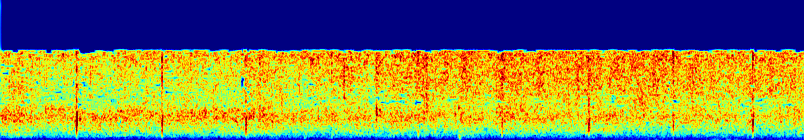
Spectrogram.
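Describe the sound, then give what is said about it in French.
Faint, steady applause from a church audience acclaiming the word of God, a soft, even wash of clapping with a few sharper claps standing out at intervals. “Gloire au Seigneur, nous allons acclamer la parole de Dieu.”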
